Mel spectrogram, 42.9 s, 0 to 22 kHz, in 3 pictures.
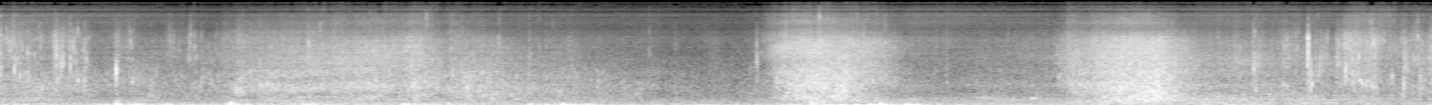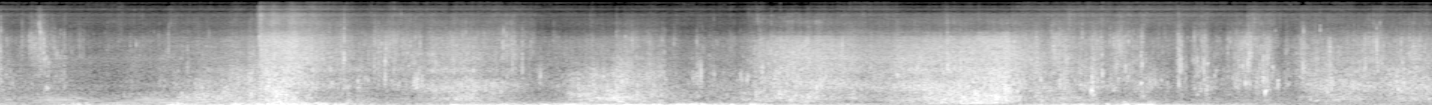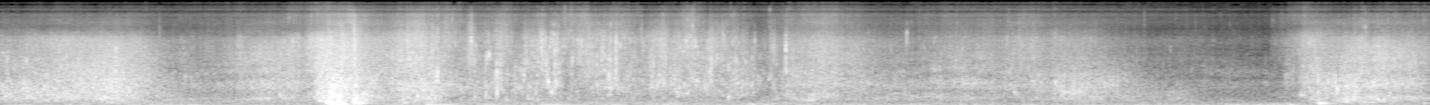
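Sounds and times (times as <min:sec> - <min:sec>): wind on microphone: 0:00.0 - 0:13.4, 0:14.4 - 0:26.9
small waves washing onto beach: 0:00.0 - 0:42.9
low motor drone: 0:08.9 - 0:19.0.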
